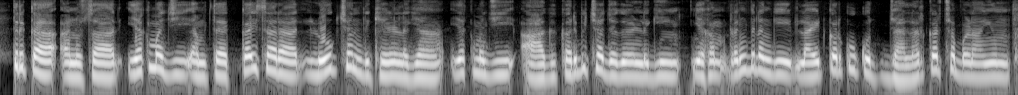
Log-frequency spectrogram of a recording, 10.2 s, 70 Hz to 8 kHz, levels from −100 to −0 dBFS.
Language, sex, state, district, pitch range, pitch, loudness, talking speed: Hindi, male, Uttarakhand, Uttarkashi, 175-220 Hz, 190 Hz, -17 LUFS, 200 wpm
